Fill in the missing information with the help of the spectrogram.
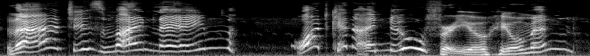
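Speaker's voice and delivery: put-on high, slow quavering old woman; old lady voice. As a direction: play her as a frail old lady. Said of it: "do an old lady voice for her".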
